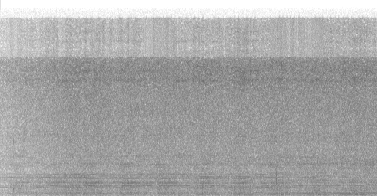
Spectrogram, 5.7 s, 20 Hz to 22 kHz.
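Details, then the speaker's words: Electric height-adjustable desk lowering from its 118 cm maximum: soft, steady, even low hum with no grinding or knocking. Quiet, healthy lift motor. "แล้วกดลองลงลองสังเกตนะครับว่าเสียงดังมยไม่ดังเลยนะเบาๆนะ"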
